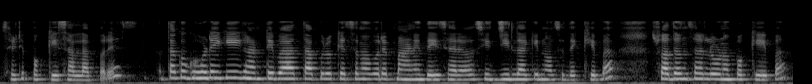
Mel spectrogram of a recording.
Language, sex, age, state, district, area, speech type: Odia, female, 30-45, Odisha, Kandhamal, rural, spontaneous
